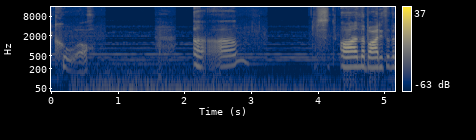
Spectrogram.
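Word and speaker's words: Qul: Spelled Q-U-L, but it's pronounced Cool.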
